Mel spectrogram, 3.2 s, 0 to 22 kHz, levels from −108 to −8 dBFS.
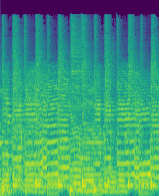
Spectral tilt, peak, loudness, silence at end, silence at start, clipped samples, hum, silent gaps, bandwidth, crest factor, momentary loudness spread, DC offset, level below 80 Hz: -5 dB/octave; -2 dBFS; -16 LUFS; 0 s; 0 s; under 0.1%; none; none; 16.5 kHz; 14 dB; 2 LU; under 0.1%; -36 dBFS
